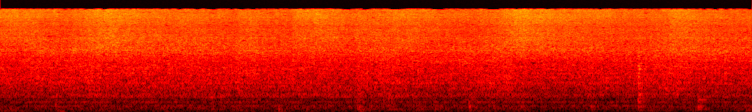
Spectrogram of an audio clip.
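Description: A pot of couscous ingredients being stirred on the stove, heard as a constant soft hiss of cooking with faint, scattered scrapes and one small knock near the end.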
